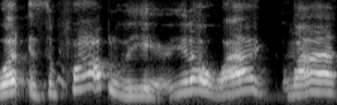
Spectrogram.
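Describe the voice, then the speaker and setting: A woman speaks with a Southern US accent. Her pitch swings very widely. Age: 60s. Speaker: vlogger. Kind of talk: casual monologue. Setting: at school.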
